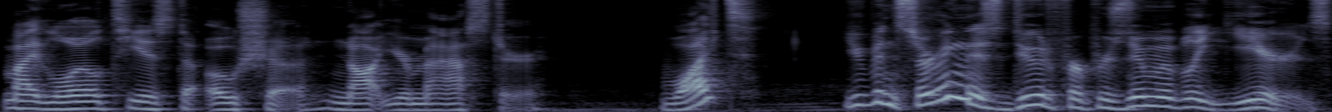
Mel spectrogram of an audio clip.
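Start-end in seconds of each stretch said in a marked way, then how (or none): none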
